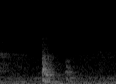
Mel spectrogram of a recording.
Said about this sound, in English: So again, apologies for my squeaky chair. I'm working on it.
